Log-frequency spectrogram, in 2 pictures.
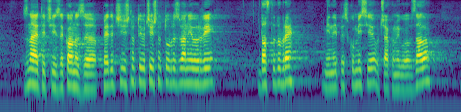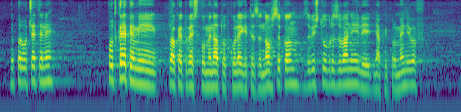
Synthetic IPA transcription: znaɛt̪ɛt͡ʃɛizɐkɔnəzɐpɾɛd̪ot͡ʃɛliʃnot̪oiot͡ʃɛliʃnot̪oːbɾɐzovaniɛvɐɾvi | d̪ɔst̪əd̪obɾɛ | minəipɾɛskomisijəot͡ʃakvəmɛɡovɐvzalˠə | nɐpɤɾvot͡ʃɛt̪ɛnɛ | pot̪kɾɛpjəmit̪ovakoɛt̪ʊbɛʃɛ̥spomɛnat̪oot̪kolɛɡ̟it̪ɛzɐnɔfzɐkɔnzɐviʃt̪oːbɾɐzovaniɛilinʲakoipɾomɛnivəf

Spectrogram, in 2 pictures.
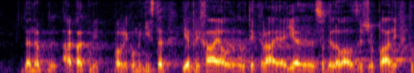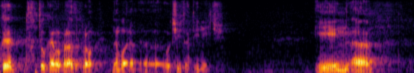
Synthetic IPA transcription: d̪anɛa̰lpamibomɾeːkəʊminiːst̪əɾjɛpɾixaːjawut̪eːkɾaːjɛjɛsɔd̪ɛlɔʋawzəʒupaːnit̪ukajd̪at̪ukajmupɾawzapɾɐwnɛmoːɾɛmɔt͡ʃit̪at̪init͡ʃ | inə

